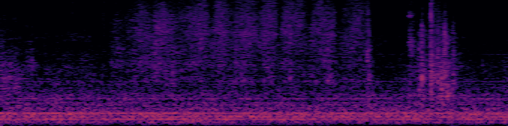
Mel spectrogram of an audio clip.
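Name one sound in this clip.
A board eraser rubs across a whiteboard.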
